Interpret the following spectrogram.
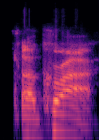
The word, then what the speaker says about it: Accra: Accra. That's how you say it.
